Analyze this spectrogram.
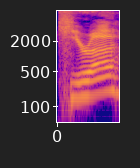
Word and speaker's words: Kira: Is it Kira? Oh, it smells. Yeah, that's how it's pronounced in the movie. But anyways, yeah. I mean, Kira, likes to dance.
